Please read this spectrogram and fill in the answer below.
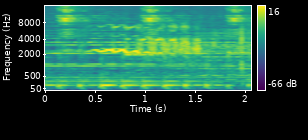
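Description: Soundtrack music with a fast, even pulsing beat, and a horse whinnying about half a second in.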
